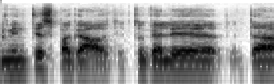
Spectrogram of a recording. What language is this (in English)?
Lithuanian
